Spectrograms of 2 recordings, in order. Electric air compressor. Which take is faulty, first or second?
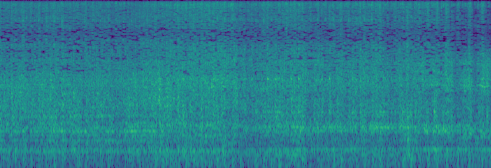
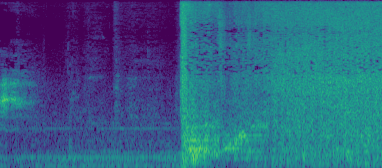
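first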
